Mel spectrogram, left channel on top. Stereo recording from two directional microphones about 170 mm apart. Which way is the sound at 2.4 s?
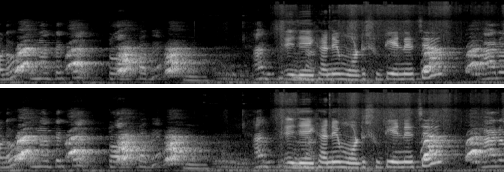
15° right (ahead or behind).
